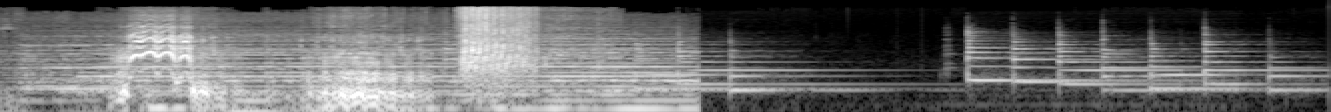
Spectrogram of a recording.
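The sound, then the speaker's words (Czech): A horse, the white horse of Saint Nicholas, whinnies loudly, with shaky rising-and-falling neighs over clip-clopping hooves, then the sound gives way to a held musical tone and a short run of melodic notes. “Tamní děti staví ke krbu dřevák tak, aby jim jej naplnil dárky a stejně jako se to dělalo u Odina, dávají před dveře seno a mrkev pro jeho bílého koně.”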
